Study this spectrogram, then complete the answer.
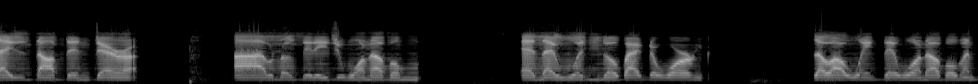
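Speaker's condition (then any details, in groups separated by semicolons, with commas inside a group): Laryngectomy, electrolarynx; no normal speech, robotic sound, hard to understand at first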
